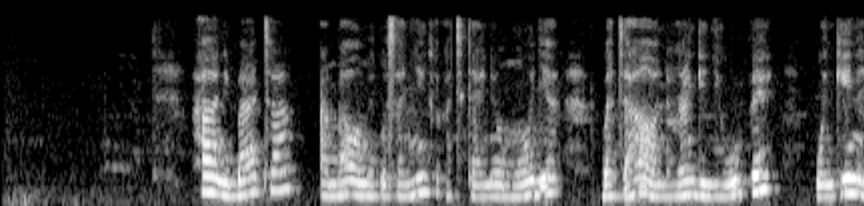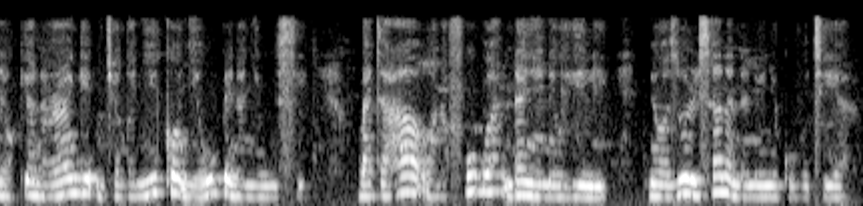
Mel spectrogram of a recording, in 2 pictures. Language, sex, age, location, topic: Swahili, female, 25-35, Dar es Salaam, agriculture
